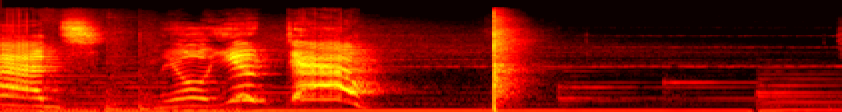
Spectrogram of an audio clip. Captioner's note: claps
